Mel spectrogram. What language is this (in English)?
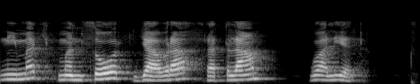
Sindhi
